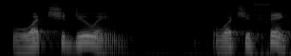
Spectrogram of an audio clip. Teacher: Instead of what do you think, we have dropped the do, and now we have T followed by a U. And this creates ch.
